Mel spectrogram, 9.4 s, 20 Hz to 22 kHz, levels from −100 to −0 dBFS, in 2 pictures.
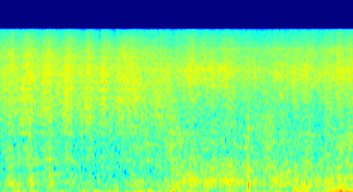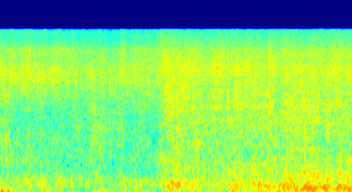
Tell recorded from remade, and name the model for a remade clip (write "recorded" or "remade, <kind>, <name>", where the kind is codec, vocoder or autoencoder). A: recorded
